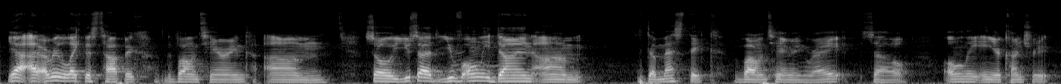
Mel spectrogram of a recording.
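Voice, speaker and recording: A man's voice: mid-range voice, unhurried. Chatty young man in his twenties. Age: 20s. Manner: relaxed, heavy use of "like" and "you know", frequent restarts. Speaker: English tutor. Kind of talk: casual conversation lesson.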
